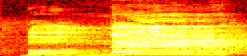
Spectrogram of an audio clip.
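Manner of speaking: "Boneca" with a long, high NÉ; slow demo of boNEEEca; stressed syllable with force. Shown as a demonstration. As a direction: lean hard and long on the NE of "Boneca". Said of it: "pronunciado com força, ó".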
